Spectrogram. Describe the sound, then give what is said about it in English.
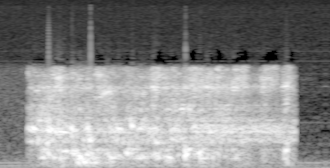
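A phone line breaking up during heavy rain: a two-second burst of harsh, garbled, band-limited static and warbling fragments that starts abruptly and cuts off just as suddenly. “Your phone was acting up on you.”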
